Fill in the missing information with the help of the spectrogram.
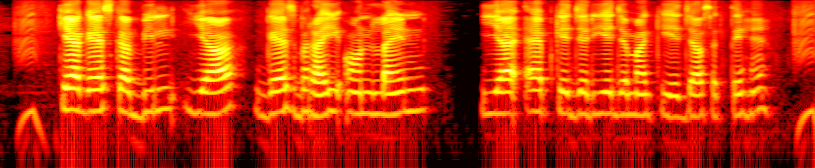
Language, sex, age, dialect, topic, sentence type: Hindi, female, 41-45, Garhwali, banking, question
